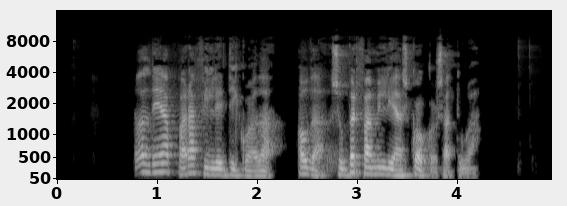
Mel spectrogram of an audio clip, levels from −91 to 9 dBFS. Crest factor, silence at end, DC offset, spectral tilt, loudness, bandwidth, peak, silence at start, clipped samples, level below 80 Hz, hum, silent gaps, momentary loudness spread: 22 dB; 0.75 s; under 0.1%; -4.5 dB/octave; -25 LUFS; 9.4 kHz; -4 dBFS; 0.8 s; under 0.1%; -60 dBFS; none; 2.32-2.40 s; 9 LU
